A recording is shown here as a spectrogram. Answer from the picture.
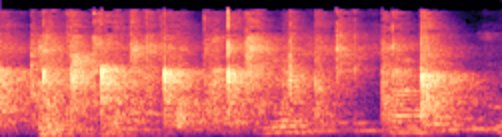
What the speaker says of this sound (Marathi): वैभवीसाठी जोरदार टाळ्या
